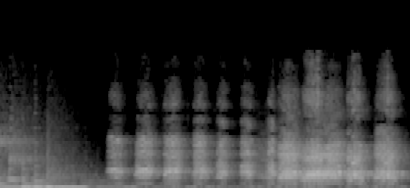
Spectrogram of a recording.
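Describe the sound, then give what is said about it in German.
A Spix's macaw, a parrot critically threatened with extinction, gives a run of harsh, raspy squawks in quick succession, loud, after a brief low tonal sound at the start. “Sie hören gerade den Arash Bixara. Die intelligenten Papageienvögel sind akut vom Aussterben bedroht.”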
